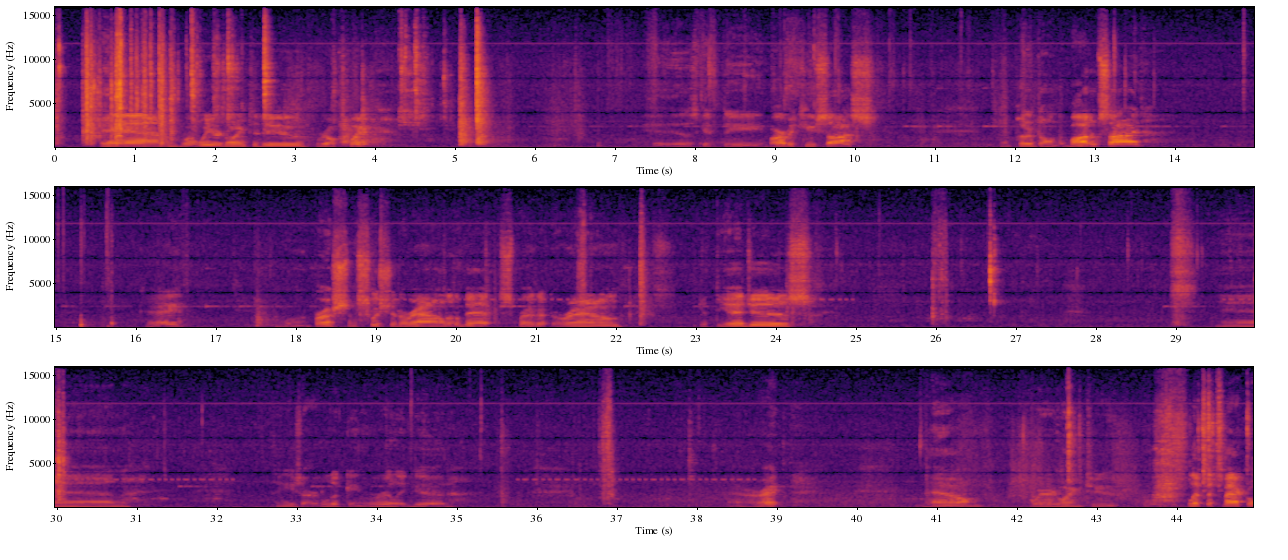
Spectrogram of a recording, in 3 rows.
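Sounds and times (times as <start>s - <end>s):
metal tongs clattering on grill: 0.0s - 5.5s
low hum: 1.2s - 44.6s.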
